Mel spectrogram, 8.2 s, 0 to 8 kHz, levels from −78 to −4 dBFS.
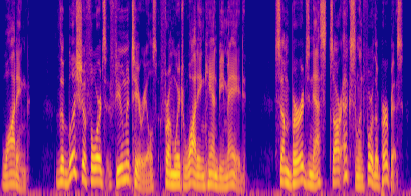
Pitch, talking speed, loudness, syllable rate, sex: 125 Hz, 140 wpm, -16 LUFS, 4.3 syllables/s, male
